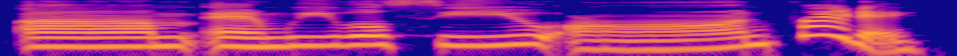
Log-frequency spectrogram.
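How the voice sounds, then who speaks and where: A woman's voice: medium pitch, measured pace, a bit bright, clear, resonant tone, no echo, studio quality. A young woman co-hosting a casual podcast, talking animatedly, laughing often and swearing freely. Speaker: podcast co-host. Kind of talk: casual chat.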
